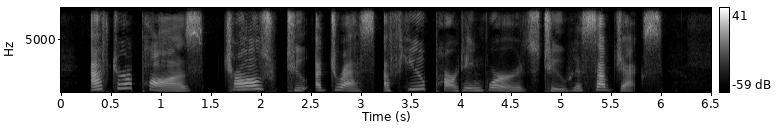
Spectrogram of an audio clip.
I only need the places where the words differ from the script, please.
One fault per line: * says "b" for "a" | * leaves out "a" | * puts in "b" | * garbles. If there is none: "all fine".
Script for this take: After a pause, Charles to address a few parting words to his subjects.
all fine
